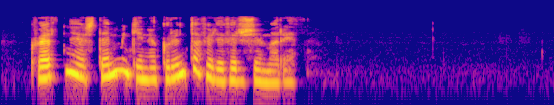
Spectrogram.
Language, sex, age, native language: Icelandic, female, 40-49, Icelandic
